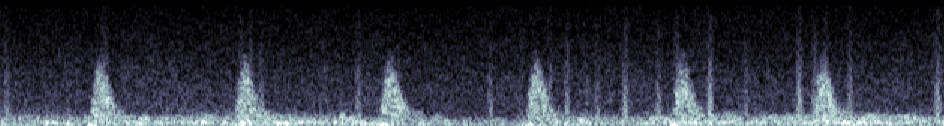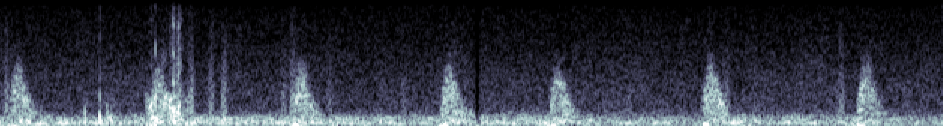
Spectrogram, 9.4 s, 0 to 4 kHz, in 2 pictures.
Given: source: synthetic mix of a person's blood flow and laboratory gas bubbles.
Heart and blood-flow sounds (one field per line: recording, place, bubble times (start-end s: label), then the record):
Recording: Doppler ultrasound of blood flow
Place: subclavian vein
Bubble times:
5.10-5.68 s: bubbles
From the record:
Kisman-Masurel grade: 212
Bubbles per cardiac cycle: several, 3 to 8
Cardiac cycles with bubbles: 1 to 10%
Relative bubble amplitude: moderate (0.250 to 0.450)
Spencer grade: 1 (occasional bubble signal discernible with the cardiac motion signal, with majority of cardiac periods free of bubbles)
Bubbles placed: anywhere in the cardiac cycle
